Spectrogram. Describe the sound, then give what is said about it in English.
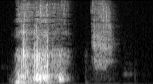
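A noisy slurp of coffee, followed a moment later by a shorter, airy sip, both fairly quiet with no talking. “As I sip coffee.”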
